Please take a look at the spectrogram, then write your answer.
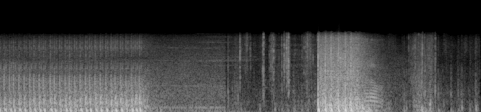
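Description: Gunshots in PUBG, a loud sustained burst of rapid automatic fire followed by quieter sporadic shots and a second sharp burst, close with some background game noise.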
